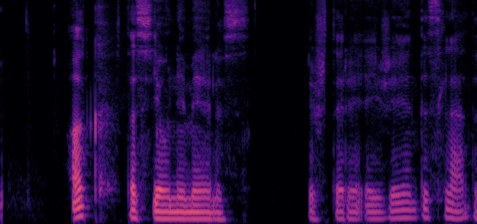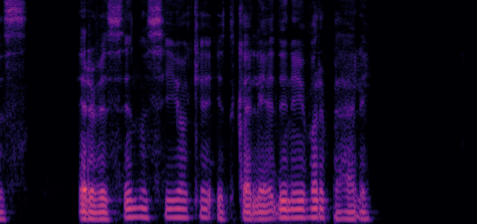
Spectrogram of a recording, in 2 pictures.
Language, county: Lithuanian, Vilnius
